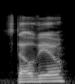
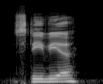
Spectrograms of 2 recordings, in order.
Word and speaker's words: Stelvio: Nick, is that how you say it? – What? – Stelvio? – Yeah. – Oh, I need to correct a lot of things. – You've been saying what? – Stevia.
